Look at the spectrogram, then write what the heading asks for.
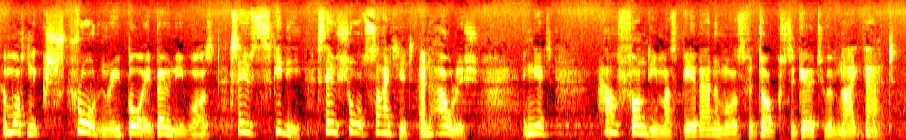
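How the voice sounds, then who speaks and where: A man voicing a bossy, quick-tempered young girl in a children's storybook, scolding and exasperated. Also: medium pitch, a bit bright, natural voice, low-quality recording. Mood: scornful. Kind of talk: children's storybook character reading.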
